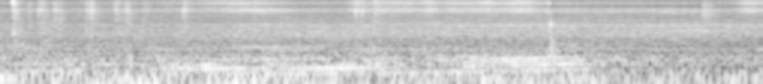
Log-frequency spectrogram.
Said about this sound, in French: C'est fou le nombre de camions. Vert. Bleu. Vert. Regardez les voitures sur l'autoroute alors qu'on est dans le train, c'est le bonheur.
